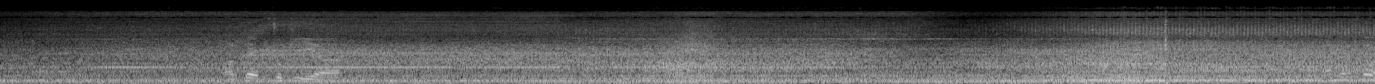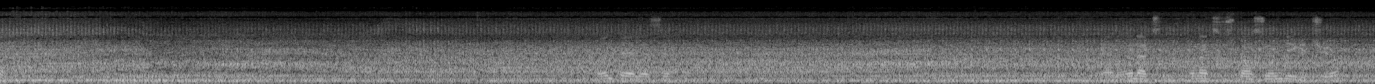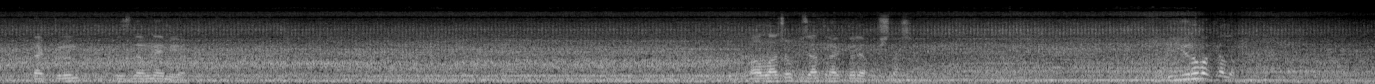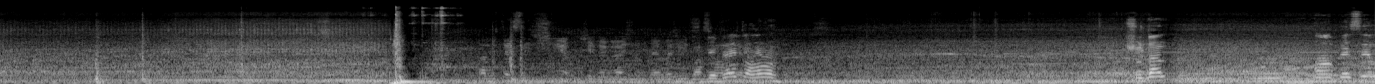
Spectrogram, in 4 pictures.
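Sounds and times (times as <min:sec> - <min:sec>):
tractor diesel engine idling: 0:00.0 - 0:49.8, 0:54.4 - 0:55.0.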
